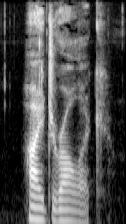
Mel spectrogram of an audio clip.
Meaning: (adjective) 1. Pertaining to water 2. Related to, or operated by, hydraulics 3. Able to set underwater; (verb) To mine using the technique of hydraulic mining
- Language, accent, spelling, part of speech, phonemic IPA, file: English, US, hydraulic, adjective / verb, /haɪˈdɹɔːlɪk/, En-us-hydraulic.ogg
